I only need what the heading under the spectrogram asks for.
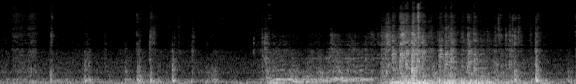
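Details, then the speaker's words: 1979 Chevrolet C30 with a fresh battery and fuel poured into the carburetor: slow, laboured cranking that briefly fires then dies; weak cranking, and the owner suspects the starter needs replacing. "It made a noise. Oh, that sounds weak. Probably need a new starter, but it fires."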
